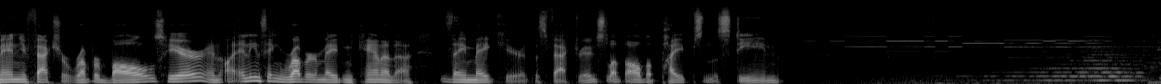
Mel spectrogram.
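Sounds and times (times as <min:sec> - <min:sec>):
speech: 0:00.0 - 0:07.9
phone ringtone playing a cartoon tune: 0:07.0 - 0:11.5.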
